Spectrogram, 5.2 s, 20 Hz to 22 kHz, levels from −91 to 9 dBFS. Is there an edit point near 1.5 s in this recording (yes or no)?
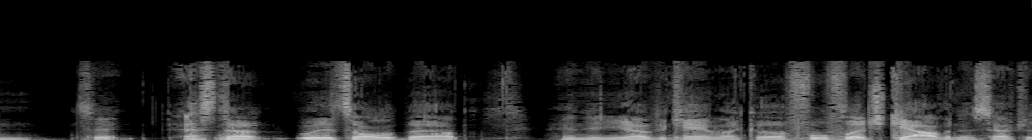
yes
